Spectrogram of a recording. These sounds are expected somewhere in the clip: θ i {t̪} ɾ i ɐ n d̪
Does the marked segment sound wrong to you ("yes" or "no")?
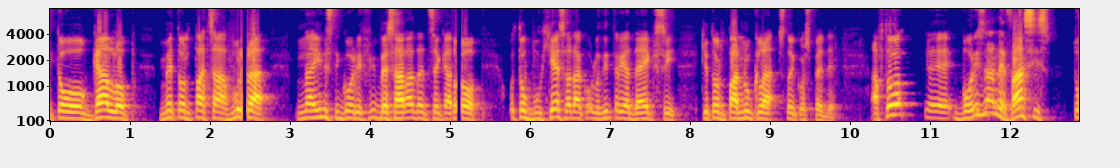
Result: no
